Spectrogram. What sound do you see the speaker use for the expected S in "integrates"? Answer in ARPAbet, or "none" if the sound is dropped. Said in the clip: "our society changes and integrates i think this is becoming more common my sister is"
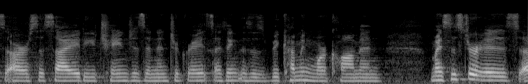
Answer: S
